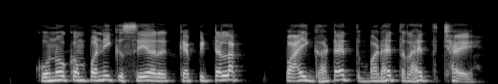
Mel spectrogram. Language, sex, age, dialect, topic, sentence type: Maithili, female, 18-24, Bajjika, banking, statement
